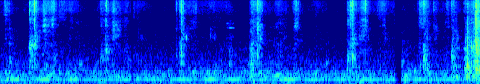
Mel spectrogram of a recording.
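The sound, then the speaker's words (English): A deck of cards being shuffled for a card reading, a series of soft papery riffles and slaps coming in irregular bursts over a faint steady hum, with no talking. “Just shuffling.”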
